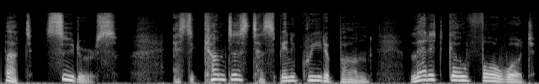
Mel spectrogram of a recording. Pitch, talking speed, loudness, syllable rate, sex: 155 Hz, 145 wpm, -19 LUFS, 4.2 syllables/s, male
